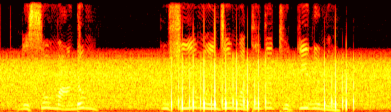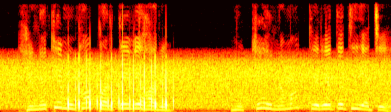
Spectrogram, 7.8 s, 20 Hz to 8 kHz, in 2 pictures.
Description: Pulse dialling, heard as clicks on a phone line, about 9 pulses a second, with speech in Sindhi. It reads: 9 3 0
